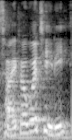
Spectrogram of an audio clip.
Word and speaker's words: Taika Waititi: I've listened to so many reviews of this, and nobody knows how to pronounce his name. They just keep calling him the director. It's Taika Waititi.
